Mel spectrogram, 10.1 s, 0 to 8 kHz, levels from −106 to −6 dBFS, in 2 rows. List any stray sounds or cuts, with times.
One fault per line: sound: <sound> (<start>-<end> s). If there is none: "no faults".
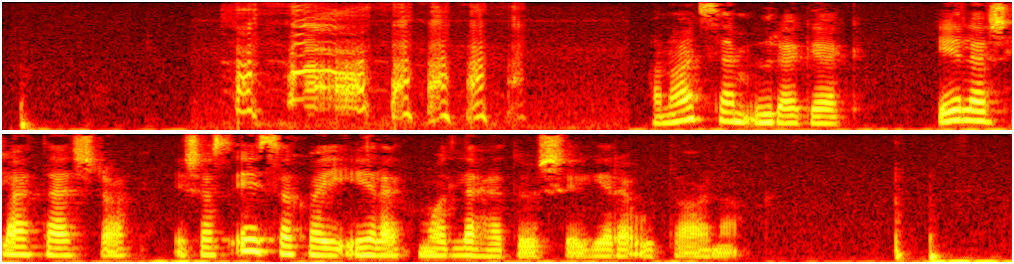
sound: laugh (1.1-2.6 s)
